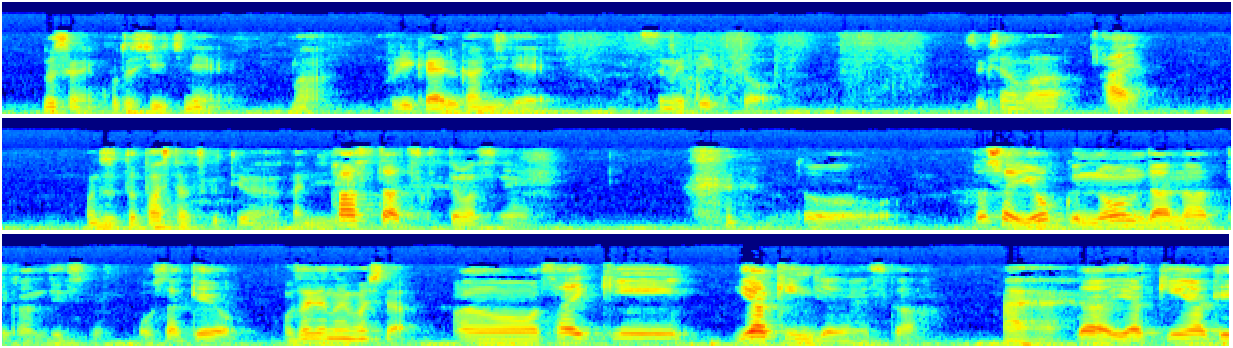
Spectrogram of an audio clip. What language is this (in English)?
Japanese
